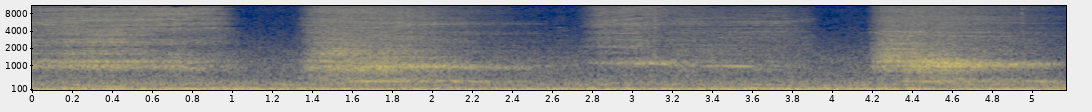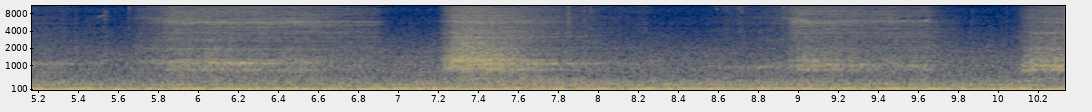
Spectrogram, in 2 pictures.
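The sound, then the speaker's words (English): A series of deep, audible breaths drawn in through the mouth, about five in a slow steady rhythm, fairly loud over a constant low rumble, with no talking. “There's a guy called Wim Hof, and he just says, uh, "I'll beep this out," but his thing is, "There is no right way. Just breathe, motherfucker."”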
